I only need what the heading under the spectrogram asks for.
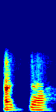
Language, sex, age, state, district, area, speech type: Sindhi, female, 45-60, Gujarat, Kutch, urban, conversation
